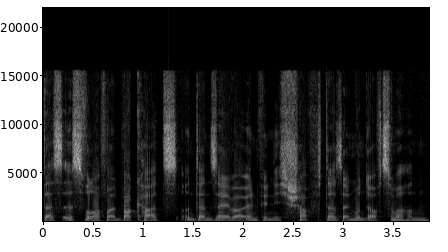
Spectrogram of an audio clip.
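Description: Speaking at a very fast pace in a monotone, flat delivery, a man with a fairly low pitch comes through on a very clean recording with a silent background. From Bochum, Ruhr area, Germany. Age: 20s. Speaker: podcast co-host, biology student. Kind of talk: casual chat.

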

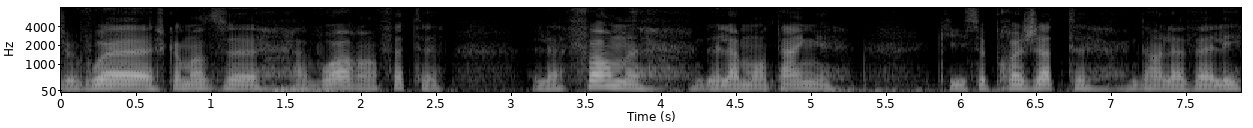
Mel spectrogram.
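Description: A man with a fairly high pitch and ordinary pitch variation speaks very slowly, leaving long, frequent pauses. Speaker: podcast host. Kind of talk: outdoor walking narration. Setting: outdoors on a tundra hike. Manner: hesitant, many fillers.

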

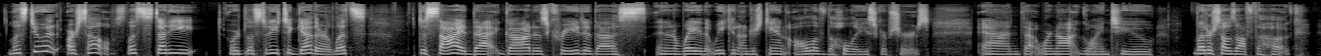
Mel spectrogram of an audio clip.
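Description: An unremarkable speaking voice from a woman, medium in pitch with fairly even intonation at a moderate pace, dry and close with no echo on a very clean recording with a silent background. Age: 40s. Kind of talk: solo devotional podcast talk. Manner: conversational, with laughter.

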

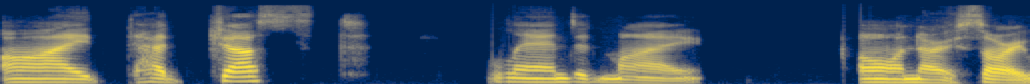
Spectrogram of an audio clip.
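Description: A woman with an Australian accent, in a dry, close sound with no echo and a quiet background. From Victoria, Australia (Mornington Peninsula). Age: 30s. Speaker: primary school teacher. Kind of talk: casual interview.

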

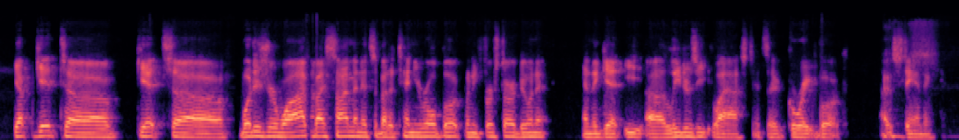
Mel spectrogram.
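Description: A normal speaking voice from a man, medium in pitch, fairly even in intonation, at a moderate pace. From London, Ontario, Canada. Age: 40s. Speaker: paramedic. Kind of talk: interview.

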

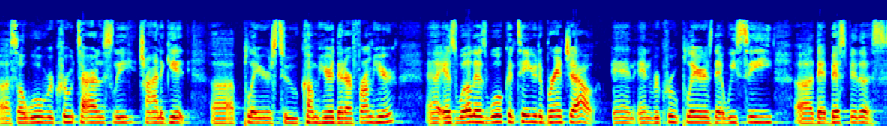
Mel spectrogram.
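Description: Speaking at a fairly slow pace, a woman with a Southern US accent keeps her intonation monotone and flat. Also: fairly low pitch for a woman. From Arkansas. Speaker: basketball coach. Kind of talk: press conference.

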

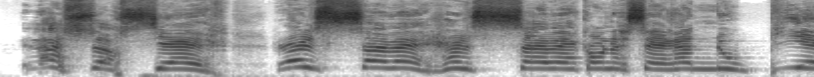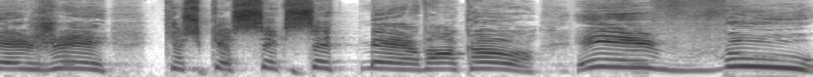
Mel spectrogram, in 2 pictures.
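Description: Put-on character voice, high in pitch and fairly slow in pace. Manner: pompous, indignant.

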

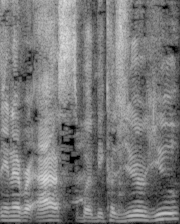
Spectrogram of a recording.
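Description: Fairly quick speech comes from a man with an American accent. He uses an ordinary speaking voice with ordinary pitch variation. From San Antonio, Texas. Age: 30s. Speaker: podcast host. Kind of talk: casual chat. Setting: livestream on Facebook and YouTube.

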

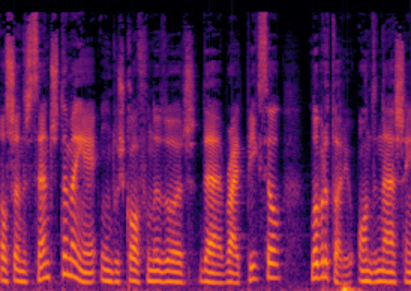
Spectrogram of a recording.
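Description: A man with a European Portuguese accent at a moderate pace against a quiet background. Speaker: podcast host. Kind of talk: scripted intro; interview.

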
